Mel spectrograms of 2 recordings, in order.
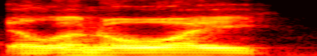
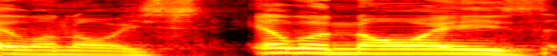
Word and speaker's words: Illinois: I know you're going to watch Auburn play Illinois State. I love when people pronounce it with the S. It's It's a silent S, like the E on the end of Brown.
